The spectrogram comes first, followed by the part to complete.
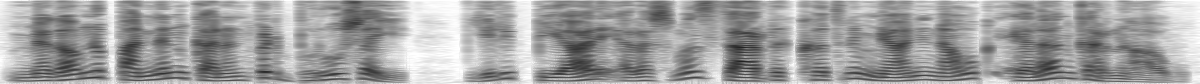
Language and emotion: Kashmiri, surprised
